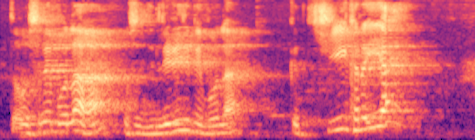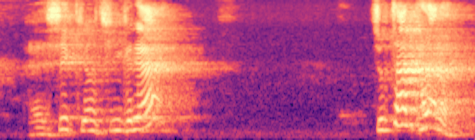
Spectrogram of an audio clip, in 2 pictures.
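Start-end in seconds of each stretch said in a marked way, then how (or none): 3.0-9.5 high, loud scolding woman's voice. Retold or imitated. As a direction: tell him off sharply to stand still. Woman scolds shouting Farid.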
